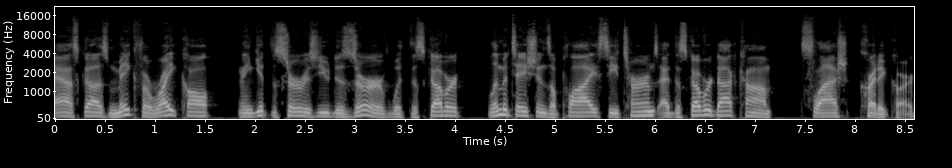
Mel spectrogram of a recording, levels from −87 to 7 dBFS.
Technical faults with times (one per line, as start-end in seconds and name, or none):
none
